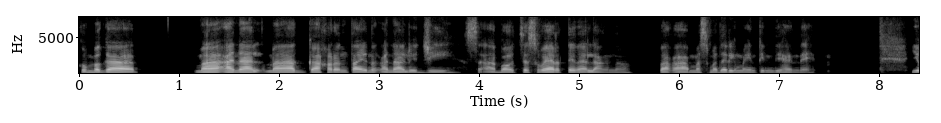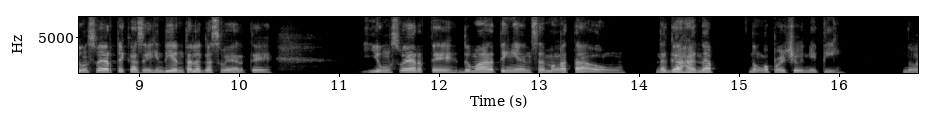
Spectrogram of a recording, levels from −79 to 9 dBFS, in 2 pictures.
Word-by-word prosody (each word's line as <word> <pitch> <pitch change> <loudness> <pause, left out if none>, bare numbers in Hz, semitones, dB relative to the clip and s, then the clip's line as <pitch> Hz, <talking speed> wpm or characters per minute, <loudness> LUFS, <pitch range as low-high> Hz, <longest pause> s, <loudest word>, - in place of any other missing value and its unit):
Kumbaga, 180 -3 +5 0.6
maa-anal 180 0 +5
magkakaroon 180 0 +2
tayo 155 -2 +3
ng 150 - -8
analogy, 135 -4 -3
sa 135 +2 -6
about, 140 0 -3
sa - - -3
suwerte 155 -1 +2
na 130 -2 -2
lang, 120 -2 -6
'no, 120 +1 -18 0.2
baka 130 -2 -1
mas 130 +3 -6
madaling 135 -1 -4
maintindihan, 125 -2 -10
eh. 110 +1 -11 1.0
Yung 200 +3 0
suwerte 215 -4 +2
kasi, 145 -4 -1
hindi 175 +5 -1
yan 180 - +2
talaga 160 -3 0
suwerte, 125 -1 -4 0.9
yung 170 +1 -4
suwerte, 170 -8 0
dumarating 185 +1 +1
yan 160 - -7
sa 180 - -2
mga 175 -1 -1 0.2
taong 140 0 -5 0.3
naghahanap 160 +3 +3 0.3
no'ng 150 -1 -5
opportunity, 130 -3 -6 0.6
'no. 130 -1 -8
150 Hz, 130 wpm, -25 LUFS, 135-175 Hz, 1.0 s, Kumbaga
